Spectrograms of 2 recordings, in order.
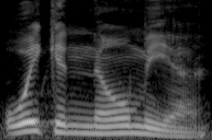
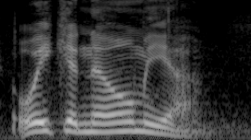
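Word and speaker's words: Oikonomia (οἰκονομία): Oikonomia is another one of those words. Oikonomia. I'm going to repeat that because I said it right. Oikonomia is household management.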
